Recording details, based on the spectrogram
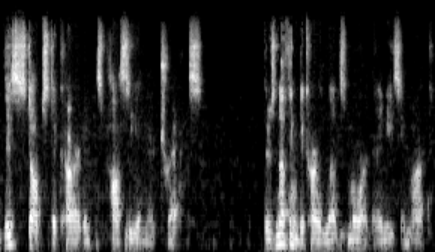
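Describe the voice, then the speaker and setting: A man reads stage directions as narrator of a table read. His voice is fairly low and very husky, with a dry sound free of room echo. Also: normal speed, fairly bright tone. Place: remote video call.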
